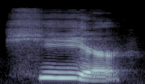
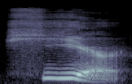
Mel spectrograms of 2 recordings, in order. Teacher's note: It's an H sound, then a high E. He, and then you shift to the R. Here. Make sure the E is long enough.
